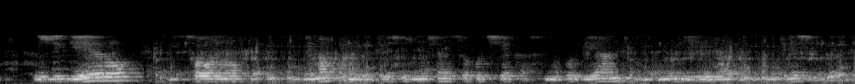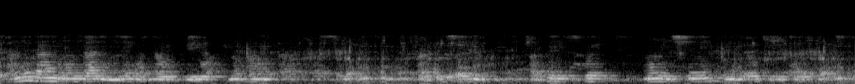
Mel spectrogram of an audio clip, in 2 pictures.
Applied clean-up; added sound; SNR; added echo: neural separator model SepFormer DNS4.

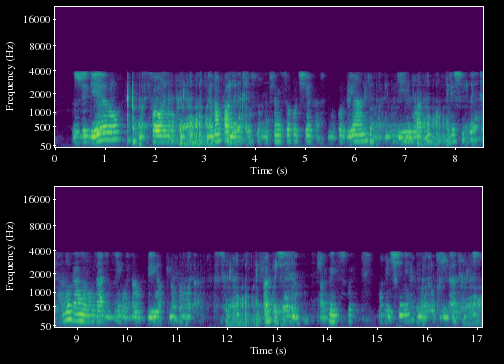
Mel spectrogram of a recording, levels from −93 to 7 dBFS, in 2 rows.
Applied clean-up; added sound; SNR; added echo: neural mask model DeepFilterNet 3.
